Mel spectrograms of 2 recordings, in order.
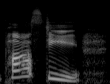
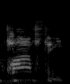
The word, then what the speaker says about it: pasty: Don't Don't pronounce the r. It's ah.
